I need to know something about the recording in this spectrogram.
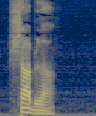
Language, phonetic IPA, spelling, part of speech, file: Polish, [ˈʃabla], szabla, noun, Pl-szabla.ogg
